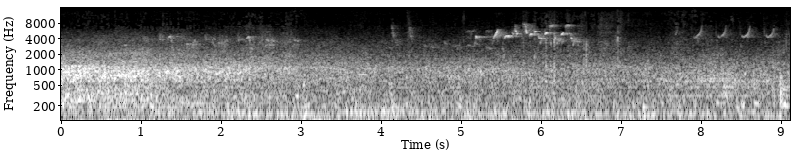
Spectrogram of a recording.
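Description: Birds chirping over steady outdoor background noise: a quick cluster of high chirps about five seconds in, then a repeated high, down-slurred chirp about twice a second near the end.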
